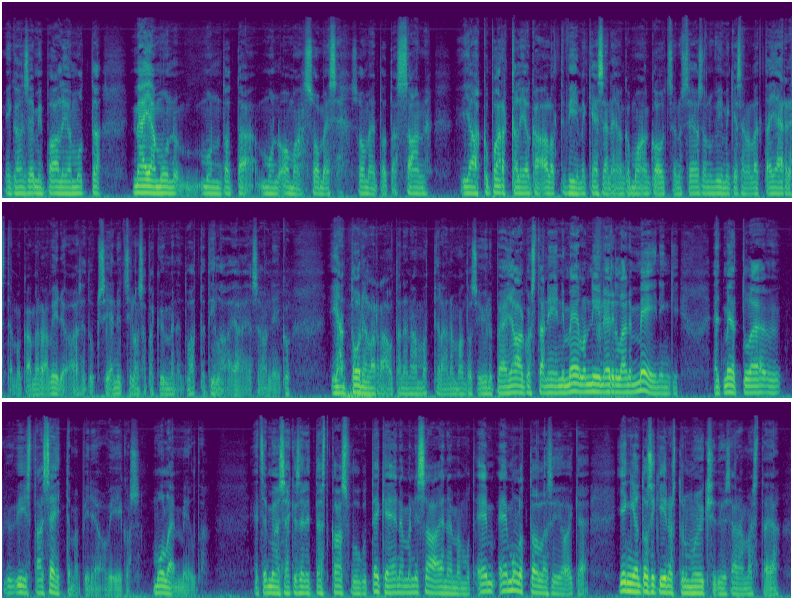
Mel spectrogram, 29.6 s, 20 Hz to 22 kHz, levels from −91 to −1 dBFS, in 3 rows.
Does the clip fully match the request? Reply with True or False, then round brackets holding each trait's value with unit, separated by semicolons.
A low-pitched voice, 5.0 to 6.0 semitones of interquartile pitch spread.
False (120 Hz; 2.9 semitones)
